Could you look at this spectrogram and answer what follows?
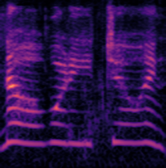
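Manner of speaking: high, loud, yelled. Retelling a dream where people outside the house yelled: imitating people yelling. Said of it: "yelling at me".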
